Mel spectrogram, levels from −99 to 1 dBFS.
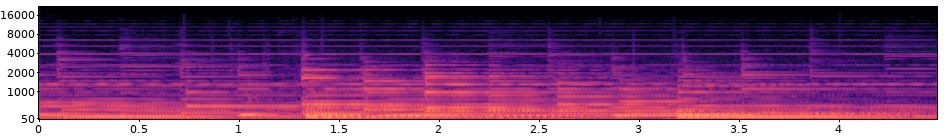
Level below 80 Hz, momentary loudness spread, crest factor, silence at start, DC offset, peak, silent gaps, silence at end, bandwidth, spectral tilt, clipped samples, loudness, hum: -46 dBFS; 6 LU; 16 dB; 0 s; under 0.1%; -14 dBFS; none; 0 s; 9.8 kHz; -8.5 dB/octave; under 0.1%; -29 LUFS; none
